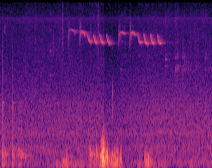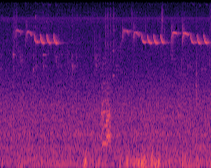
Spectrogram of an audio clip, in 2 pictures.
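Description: A small wild songbird singing three short phrases, each a quick run of high, falling notes. Low thumps sound underneath, the loudest about two seconds in.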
